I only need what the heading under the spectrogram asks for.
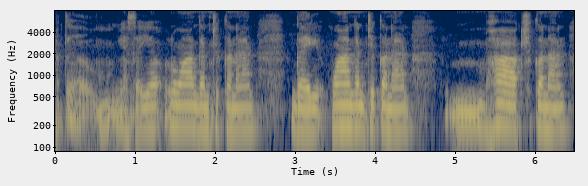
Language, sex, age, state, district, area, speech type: Kashmiri, female, 60+, Jammu and Kashmir, Ganderbal, rural, spontaneous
